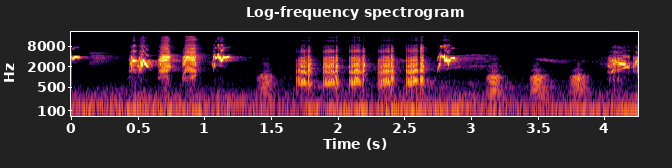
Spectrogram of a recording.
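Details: Male Javan myna song meant to provoke other mynas: loud harsh squawks in short bursts, a few bright whistled notes, then softer scratchy chatter.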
